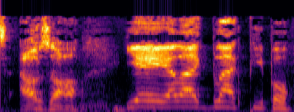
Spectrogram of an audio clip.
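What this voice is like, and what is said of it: Put-on accent. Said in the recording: “the accent? ... I have a man of many voices.”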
